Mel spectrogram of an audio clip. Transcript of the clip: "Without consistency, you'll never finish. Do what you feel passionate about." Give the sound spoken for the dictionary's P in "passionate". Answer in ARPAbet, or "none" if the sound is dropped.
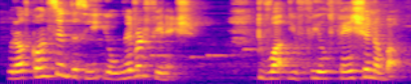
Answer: F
